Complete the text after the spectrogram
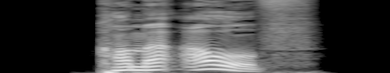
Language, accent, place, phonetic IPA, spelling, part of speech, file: German, Germany, Berlin, [ˌkɔmə ˈaʊ̯f], komme auf, verb, De-komme auf.ogg
- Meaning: inflection of aufkommen: 1. first-person singular present 2. first/third-person singular subjunctive I 3. singular imperative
